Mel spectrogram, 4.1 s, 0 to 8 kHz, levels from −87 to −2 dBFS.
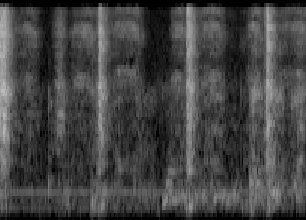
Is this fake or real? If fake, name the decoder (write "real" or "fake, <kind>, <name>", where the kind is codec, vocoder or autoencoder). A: real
